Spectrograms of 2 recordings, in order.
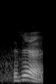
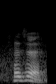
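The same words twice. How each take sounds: Both takes have the same delivery.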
